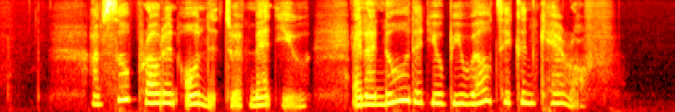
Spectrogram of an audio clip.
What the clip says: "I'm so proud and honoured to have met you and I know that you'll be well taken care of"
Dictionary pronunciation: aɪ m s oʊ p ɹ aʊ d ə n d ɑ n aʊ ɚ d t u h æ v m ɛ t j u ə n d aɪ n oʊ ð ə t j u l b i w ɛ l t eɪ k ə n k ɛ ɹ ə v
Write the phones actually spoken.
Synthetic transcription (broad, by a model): aɪ m s oʊ p ɹ aʊ d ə n ɑ n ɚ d t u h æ v m ɛ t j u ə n aɪ n oʊ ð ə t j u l b i w ɛ l t eɪ k ə n k ɛ ɹ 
